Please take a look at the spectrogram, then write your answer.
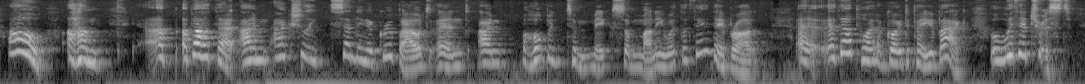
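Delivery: high, stammering, scared excuses; a nervous debtor squeaking out promises. Acted. Debtor pleading high and nervous with the bandit.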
